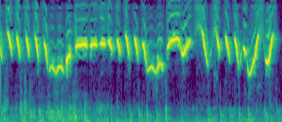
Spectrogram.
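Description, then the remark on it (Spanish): A voice imitates a canary with rapid, warbling whistled trills and chirps for about four seconds. The song is loud, with no talking over it. “Todo el día cantando el canarín.”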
